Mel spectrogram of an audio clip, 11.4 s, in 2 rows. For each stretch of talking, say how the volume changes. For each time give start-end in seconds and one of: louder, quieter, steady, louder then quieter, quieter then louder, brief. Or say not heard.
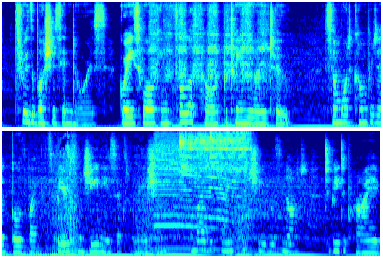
0.2-11.3 quieter.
